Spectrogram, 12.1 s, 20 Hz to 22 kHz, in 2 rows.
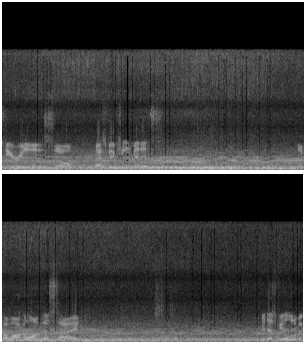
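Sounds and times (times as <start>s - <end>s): heater fan and burner rush: 0.0s - 12.0s
high whine: 0.0s - 12.0s.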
